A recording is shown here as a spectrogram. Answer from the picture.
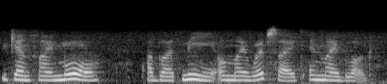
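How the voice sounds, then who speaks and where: Over noticeable background noise, someone with a French accent speaks at a moderate pace with ordinary pitch variation. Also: woman. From France. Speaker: energy healer and interviewer. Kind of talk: introduction to interview.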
